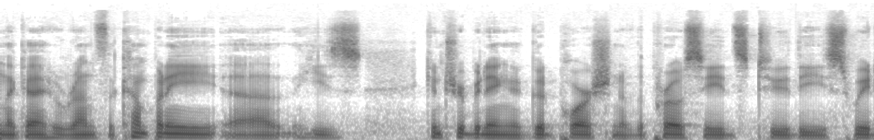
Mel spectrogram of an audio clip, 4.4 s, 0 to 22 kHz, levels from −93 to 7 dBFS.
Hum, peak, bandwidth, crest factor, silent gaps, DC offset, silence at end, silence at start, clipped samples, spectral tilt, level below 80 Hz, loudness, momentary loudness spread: none; -12 dBFS; 16 kHz; 16 dB; none; under 0.1%; 0 s; 0 s; under 0.1%; -4.5 dB/octave; -46 dBFS; -29 LUFS; 7 LU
